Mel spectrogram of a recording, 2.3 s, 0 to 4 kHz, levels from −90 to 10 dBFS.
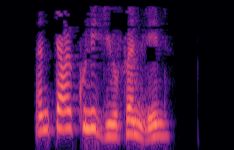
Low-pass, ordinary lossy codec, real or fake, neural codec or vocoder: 3.6 kHz; MP3, 16 kbps; real; none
